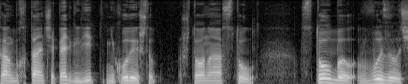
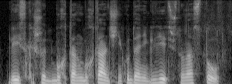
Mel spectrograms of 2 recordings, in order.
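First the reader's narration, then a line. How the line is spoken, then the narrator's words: Whispered. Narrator (Russian): Царь шепнул Лиске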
